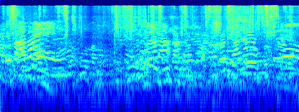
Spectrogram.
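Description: Children's high-pitched voices calling and chattering over a background of adult conversation in a crowd.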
